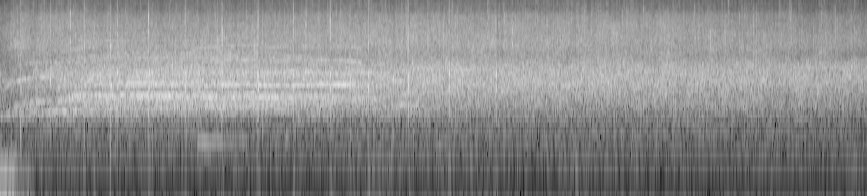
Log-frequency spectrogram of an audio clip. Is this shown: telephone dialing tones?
no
